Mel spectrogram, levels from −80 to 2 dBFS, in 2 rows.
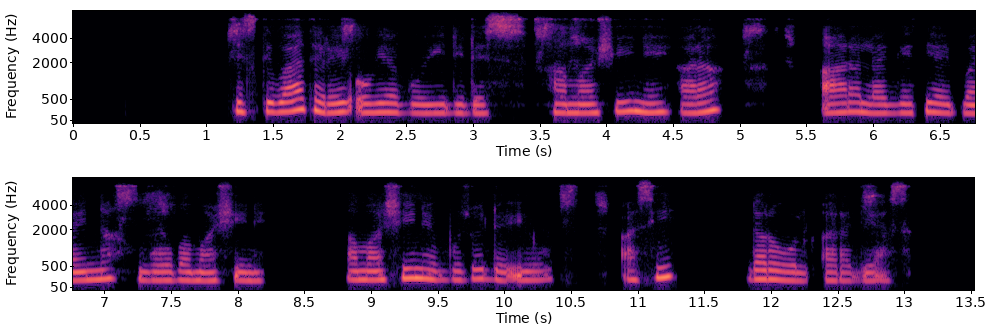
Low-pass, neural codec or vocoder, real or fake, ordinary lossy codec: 7.2 kHz; none; real; Opus, 16 kbps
